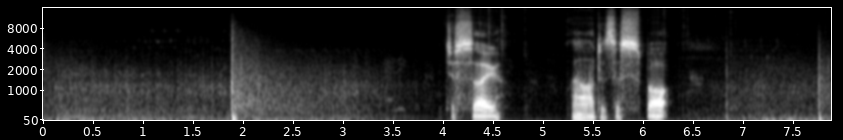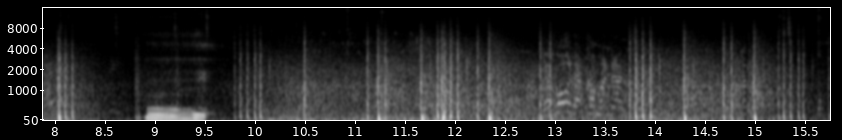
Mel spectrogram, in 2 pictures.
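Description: Small soft pops and hissing bursts of smoke grenades in the WWII game Gates of Hell, a few short blasts among scattered distant gunfire clicks, with someone talking in between.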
